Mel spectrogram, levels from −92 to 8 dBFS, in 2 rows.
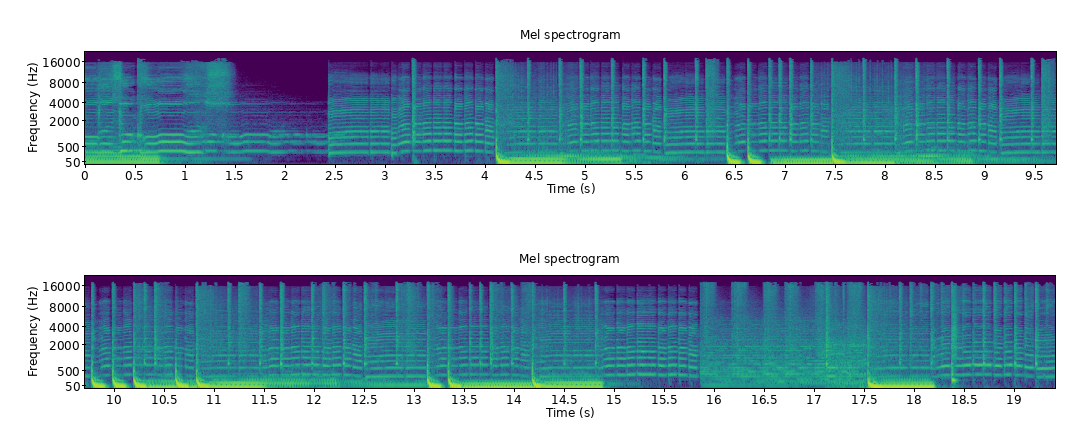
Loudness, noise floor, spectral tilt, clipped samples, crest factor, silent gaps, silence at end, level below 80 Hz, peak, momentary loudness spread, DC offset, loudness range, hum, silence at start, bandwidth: -18 LUFS; -38 dBFS; -5 dB/octave; under 0.1%; 14 dB; none; 0 s; -18 dBFS; -2 dBFS; 12 LU; under 0.1%; 5 LU; none; 0 s; 19 kHz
